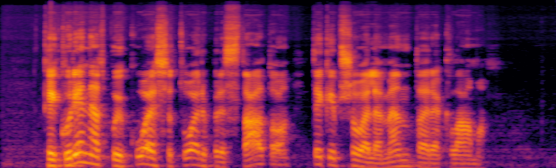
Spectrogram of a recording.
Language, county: Lithuanian, Kaunas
